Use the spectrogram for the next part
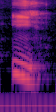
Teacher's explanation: حمزہ کے نیچے زیر ہے، اسے اے نہیں پڑھنا، ای پڑھنا ہے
